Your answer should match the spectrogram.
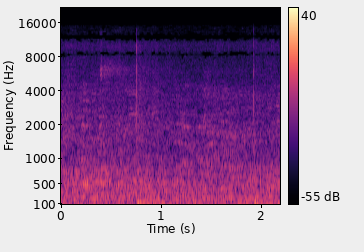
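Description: Spectator crowd chatter in a basketball gym, a continuous babble of many voices, with two short sharp knocks, one under a second in and one near the end.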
